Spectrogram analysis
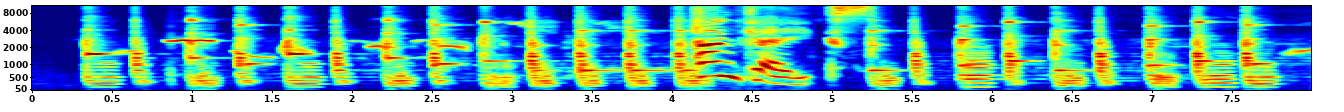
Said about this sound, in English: Right, Peppa Pig, here we go. It's true. Peppa Pig. It's the theme tune.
